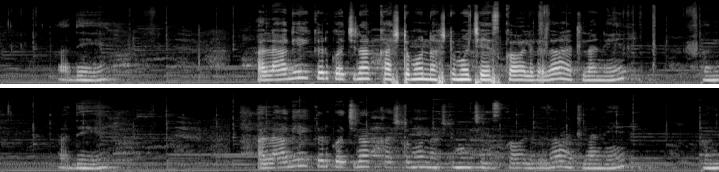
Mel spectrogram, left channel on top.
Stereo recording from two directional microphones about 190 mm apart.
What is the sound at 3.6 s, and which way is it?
Speech, 50° left (ahead or behind).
